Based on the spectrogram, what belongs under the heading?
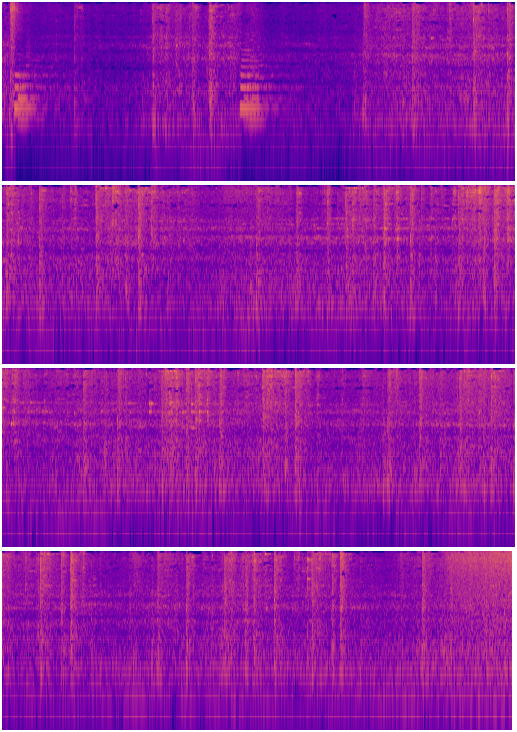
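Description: Passenger train passing close by: two short blasts of the diesel locomotive's horn in the first few seconds. Then the coaches' wheels clatter steadily over the rail joints as they roll past. A low engine drone grows louder near the end as the locomotive draws near.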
